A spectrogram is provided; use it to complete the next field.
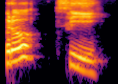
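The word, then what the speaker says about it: prozii: Y los tíos abuelos, Oh, pro-zi. Es como zi de tíos, pero es pro-zi.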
